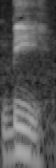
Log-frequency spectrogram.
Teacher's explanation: in the Fa Sāmoa it's a softer, not as harsh, right? On the P, it's B, like a soft B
